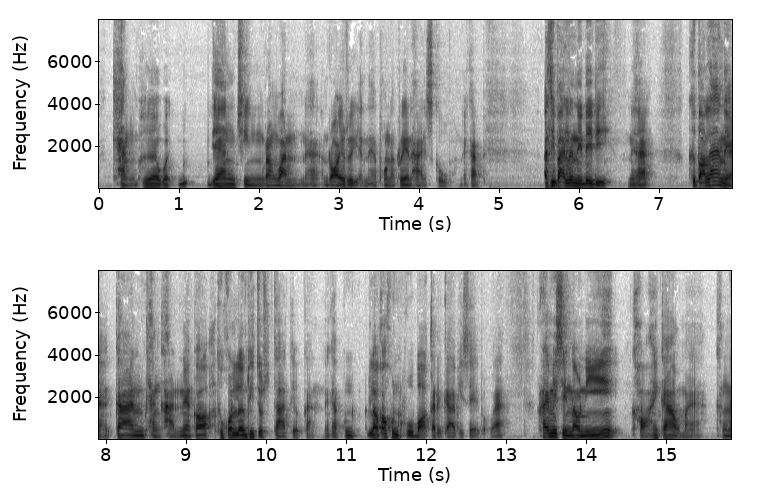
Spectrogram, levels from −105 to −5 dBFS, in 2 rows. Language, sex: Thai, male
